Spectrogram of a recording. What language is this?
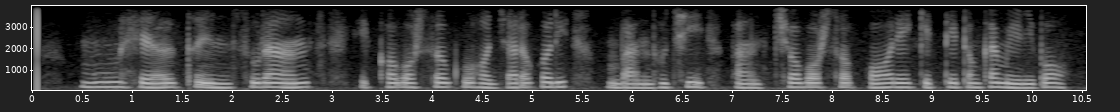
Odia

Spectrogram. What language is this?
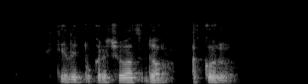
Czech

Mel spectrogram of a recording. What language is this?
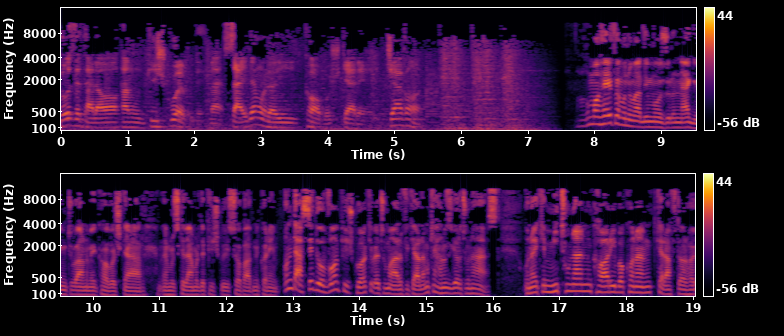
Persian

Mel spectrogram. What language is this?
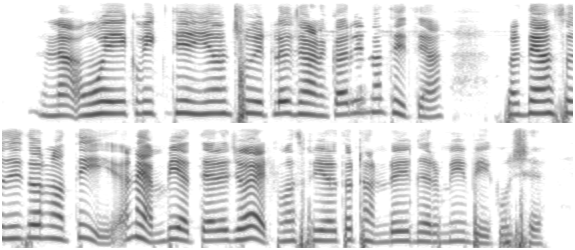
Gujarati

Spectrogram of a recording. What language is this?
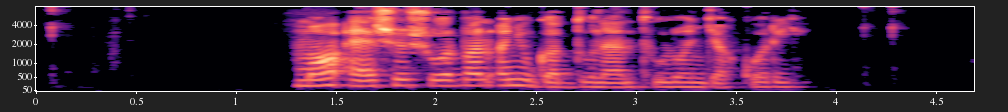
Hungarian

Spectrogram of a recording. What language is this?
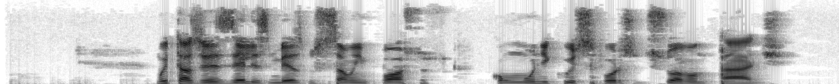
Portuguese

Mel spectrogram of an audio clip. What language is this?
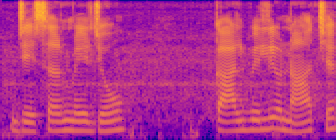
Sindhi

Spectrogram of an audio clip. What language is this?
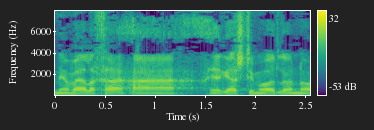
Hebrew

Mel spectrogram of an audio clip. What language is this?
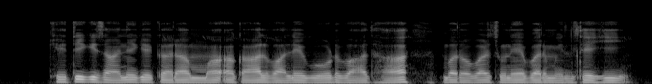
Chhattisgarhi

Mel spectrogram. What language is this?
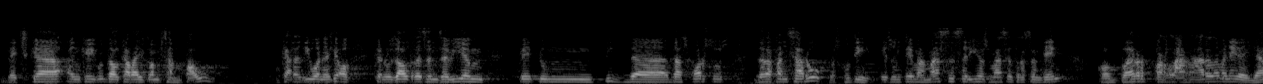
Catalan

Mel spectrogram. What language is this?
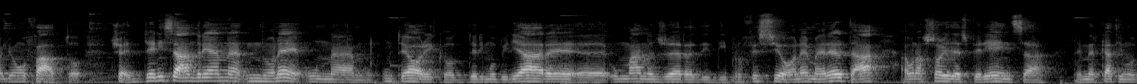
Italian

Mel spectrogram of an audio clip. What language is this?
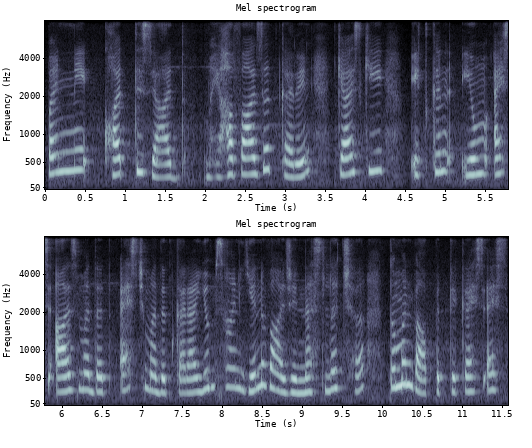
Kashmiri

